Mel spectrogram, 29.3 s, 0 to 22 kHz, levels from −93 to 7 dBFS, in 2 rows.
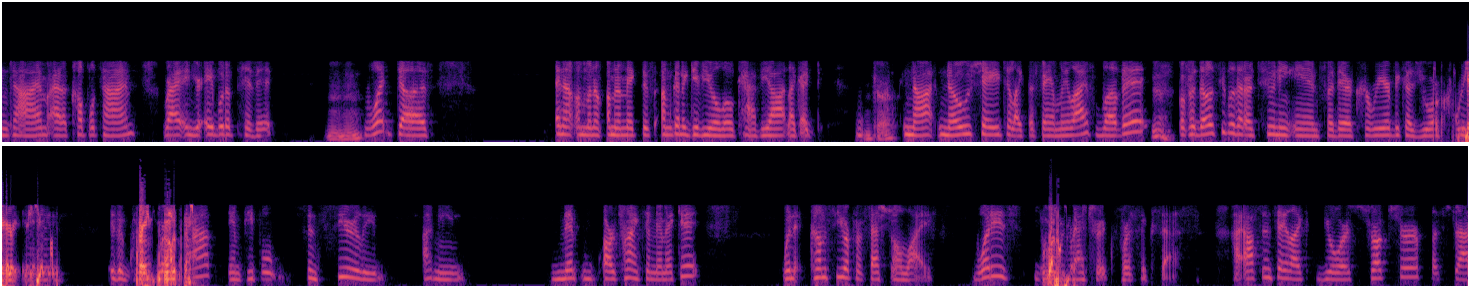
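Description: From start to finish the speech carries GSM full-rate codec damage, pointing to 13 kbps coding. Nothing passes above 4 kHz. The pulse-driven excitation leaves a buzzy, gravelly roughness.

GSM bit errors hit from 14.32 to 15.27 s, after "for their career because", before "is a". Again 16.02 to 16.63 s, before "and people sincerely I". Last, 25.06 to 25.47 s, after "professional life what is". Corrupted filter, pitch and gain values distort frames into squawks, pops and gargling.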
